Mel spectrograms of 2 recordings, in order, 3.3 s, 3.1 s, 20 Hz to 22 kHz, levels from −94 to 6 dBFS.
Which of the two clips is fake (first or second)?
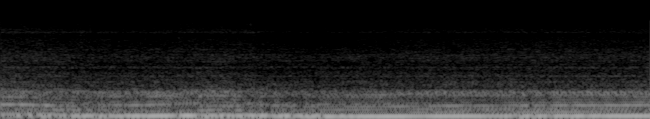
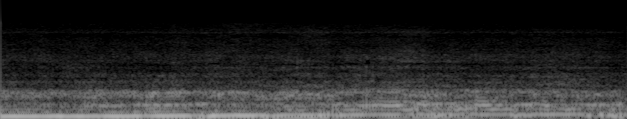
second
